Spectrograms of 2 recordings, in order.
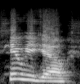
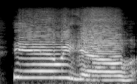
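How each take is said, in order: First: Said in the usual way. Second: "Here we go" stretched slow, high and louder; sing-song it up high, slow and loud; a long, rising announcer-style here we go; drawn-out high here we go. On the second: Acted. Repeats phrase, second drawn out.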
